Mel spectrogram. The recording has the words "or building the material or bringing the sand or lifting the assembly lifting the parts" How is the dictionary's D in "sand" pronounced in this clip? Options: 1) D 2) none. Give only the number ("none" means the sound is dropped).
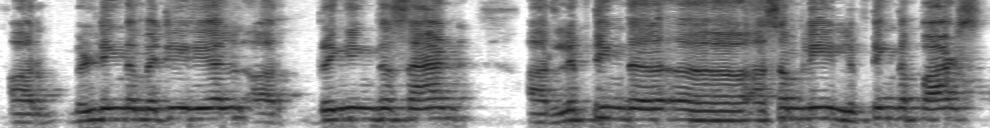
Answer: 1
